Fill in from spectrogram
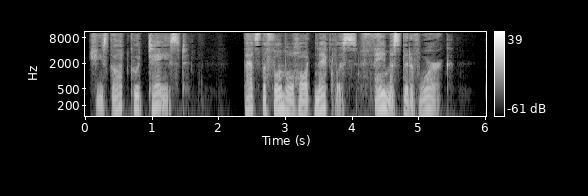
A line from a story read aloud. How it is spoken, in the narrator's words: Ketho at his shoulder murmured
